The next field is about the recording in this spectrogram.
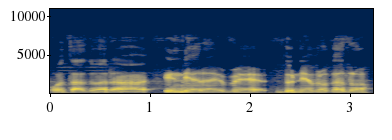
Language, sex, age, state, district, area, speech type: Odia, male, 18-30, Odisha, Cuttack, urban, spontaneous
